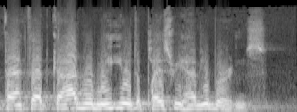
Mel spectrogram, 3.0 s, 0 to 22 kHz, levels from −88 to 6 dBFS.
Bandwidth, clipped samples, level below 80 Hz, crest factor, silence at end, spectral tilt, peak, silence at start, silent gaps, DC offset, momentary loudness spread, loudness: 17.5 kHz; 20%; -36 dBFS; 6 dB; 0.25 s; -6 dB/octave; 0 dBFS; 0 s; none; under 0.1%; 8 LU; -6 LUFS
